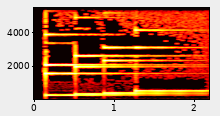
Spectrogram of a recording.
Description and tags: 202D293D4D9FA1EC2D97D5
ring bell school ding dong dang dong
bell, ring, dang, dong, ding, school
